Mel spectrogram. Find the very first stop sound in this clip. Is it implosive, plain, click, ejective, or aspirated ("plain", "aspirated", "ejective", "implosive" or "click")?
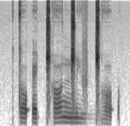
plain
